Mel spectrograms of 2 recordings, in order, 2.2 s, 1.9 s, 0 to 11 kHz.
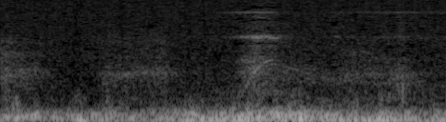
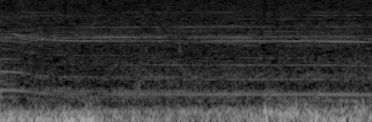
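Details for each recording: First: FT Freedom Fox V2 RC plane, maiden flight in SAFE mode with an AR630 receiver, cool breezy morning, heard from the ground: a distant high electric motor whine rises and falls smoothly with throttle, with no cutting out. The motor is healthy. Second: FT Freedom Fox V2 RC plane on its second flight on a cool, breezy morning, its ESC later catching fire: steady high motor whine over wind, pitch sagging and uneven; failing ESC.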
